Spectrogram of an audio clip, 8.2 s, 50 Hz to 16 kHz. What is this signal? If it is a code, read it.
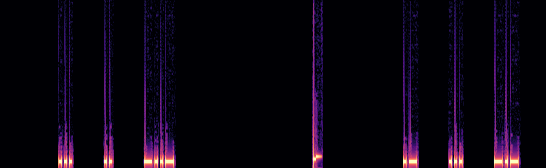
Morse code, heard as a keyed tone, about 31 wpm, spaced as for 14 wpm, 700 Hz. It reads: SIX ASK
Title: 4x Character Spacing - Top 500 Words - 30wpm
